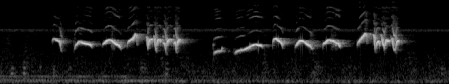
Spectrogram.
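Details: An Oriental magpie-robin of the black-breasted form sings steadily, with rich whistled notes rising and falling in quick succession, trills, and sharp flourishes, in two long phrases separated by a brief pause, over a faint low hum.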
